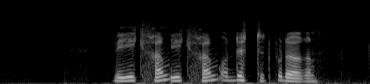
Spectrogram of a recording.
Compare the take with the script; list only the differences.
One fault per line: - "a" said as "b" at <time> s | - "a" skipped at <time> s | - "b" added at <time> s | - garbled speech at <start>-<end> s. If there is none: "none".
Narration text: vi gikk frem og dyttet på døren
- "gikk frem" added at 1.7 s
